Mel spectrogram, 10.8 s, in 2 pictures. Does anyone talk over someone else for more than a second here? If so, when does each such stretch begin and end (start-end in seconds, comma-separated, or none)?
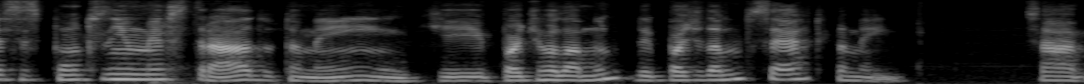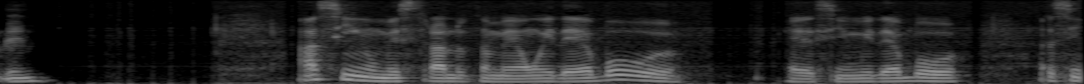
none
